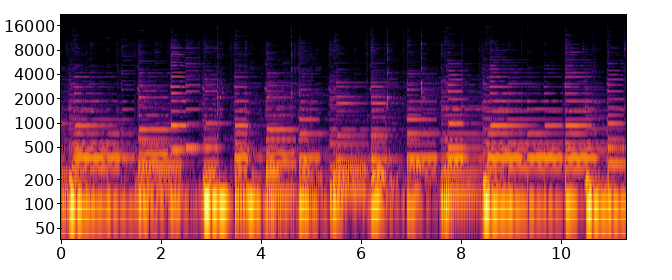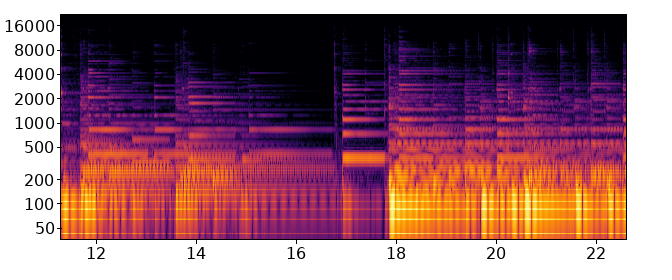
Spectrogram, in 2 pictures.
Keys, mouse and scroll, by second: 0.4-0.8 scroll, 1.5 scroll up 5, 2.5 click, 2.8 scroll, 5.0 click, 8.1 click, 8.4 click, 9.4 Delete, 10.0 click, 12.5 F3, 15.7-16.6 typing, 17.6 click, 18.7 click, 21.3 click, 22.0 click.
